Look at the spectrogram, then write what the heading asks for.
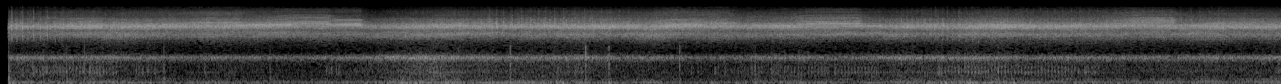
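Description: Periodical cicadas fill the air with a steady, droning chorus that never lets up.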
